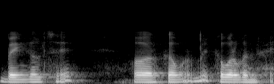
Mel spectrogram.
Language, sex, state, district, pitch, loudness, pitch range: Hindi, male, Uttar Pradesh, Jyotiba Phule Nagar, 110 Hz, -15 LUFS, 110-115 Hz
